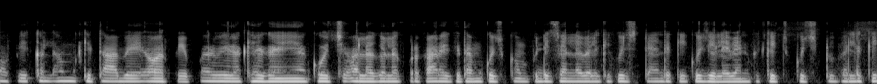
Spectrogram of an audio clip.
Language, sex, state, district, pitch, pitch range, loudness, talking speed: Hindi, male, Chhattisgarh, Kabirdham, 140 Hz, 135-145 Hz, -19 LUFS, 180 wpm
